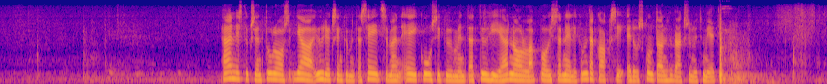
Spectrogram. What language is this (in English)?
Finnish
